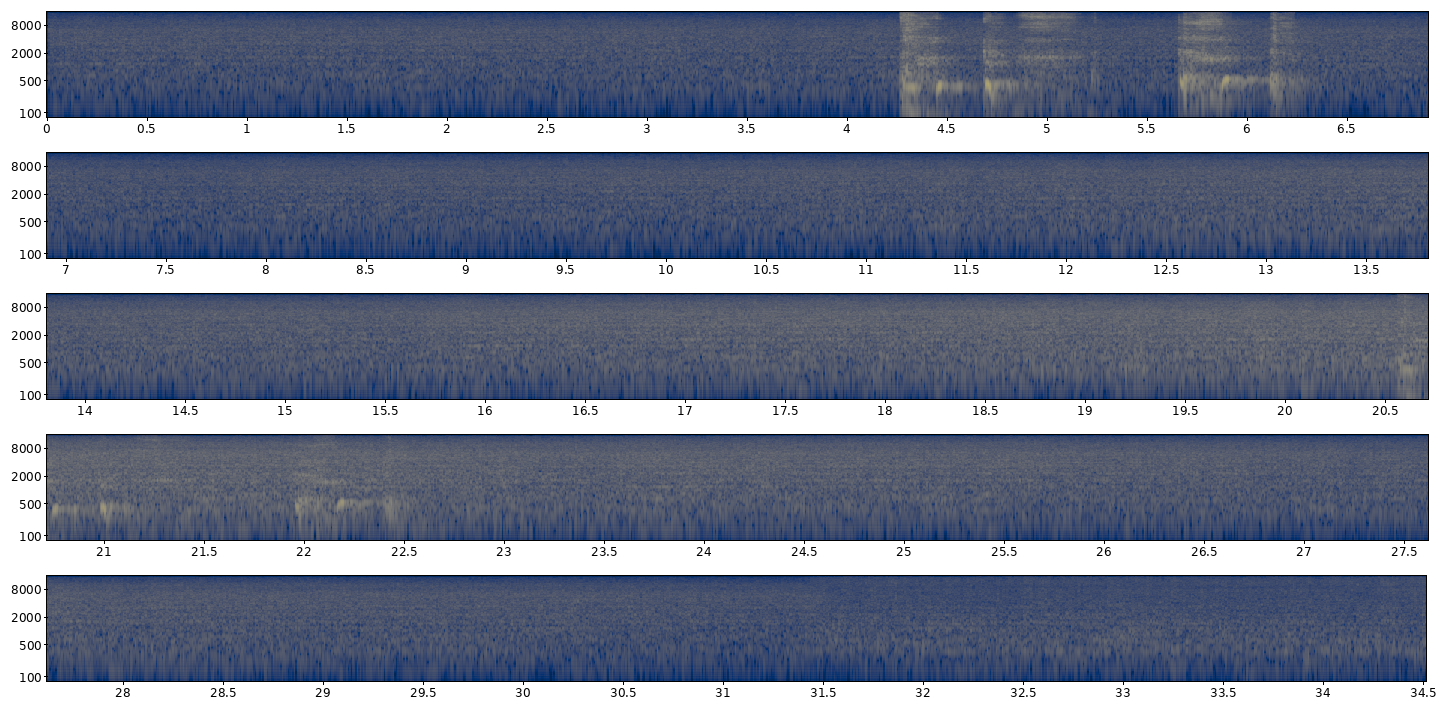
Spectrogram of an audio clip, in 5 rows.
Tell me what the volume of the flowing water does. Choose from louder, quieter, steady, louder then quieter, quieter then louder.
louder then quieter.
